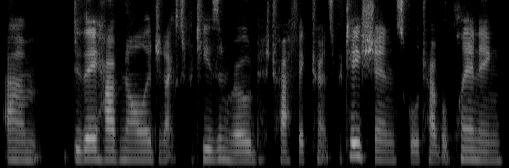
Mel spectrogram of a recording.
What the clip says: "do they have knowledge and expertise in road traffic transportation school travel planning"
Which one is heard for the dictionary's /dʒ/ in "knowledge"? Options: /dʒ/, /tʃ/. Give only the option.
/dʒ/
